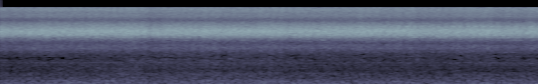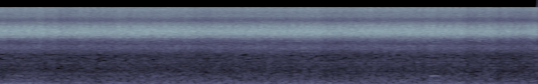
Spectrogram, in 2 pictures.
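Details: Summer song of the large brown cicada: a continuous, frying-oil sizzle that never pauses, loud and even in level, over a soft low background rumble, heard as a 'semi-shigure' chorus of cicadas.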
